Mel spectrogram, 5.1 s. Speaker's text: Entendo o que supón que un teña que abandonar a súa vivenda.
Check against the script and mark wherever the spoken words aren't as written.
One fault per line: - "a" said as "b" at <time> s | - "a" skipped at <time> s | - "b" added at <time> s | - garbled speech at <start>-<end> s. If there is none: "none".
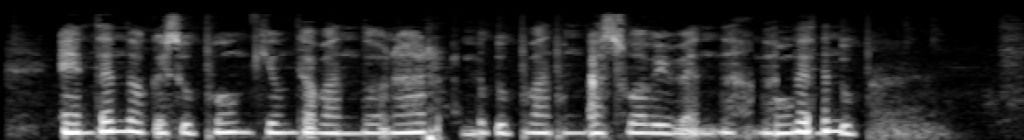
- "teña" skipped at 1.5 s
- garbled speech at 2.3-3.0 s
- garbled speech at 3.8-4.4 s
